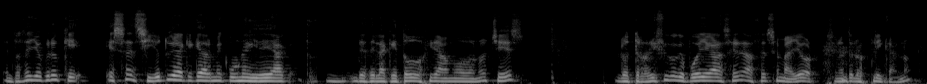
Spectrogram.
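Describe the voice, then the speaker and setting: A man's voice: a little high, brisk, dark tone. Reflective man chatting as interview guest. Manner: keeps checking in with tag questions. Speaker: interview guest, audio fiction writer. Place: recording studio.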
